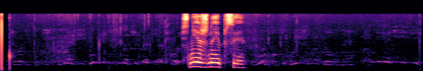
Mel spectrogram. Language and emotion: Russian, neutral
